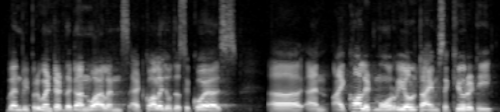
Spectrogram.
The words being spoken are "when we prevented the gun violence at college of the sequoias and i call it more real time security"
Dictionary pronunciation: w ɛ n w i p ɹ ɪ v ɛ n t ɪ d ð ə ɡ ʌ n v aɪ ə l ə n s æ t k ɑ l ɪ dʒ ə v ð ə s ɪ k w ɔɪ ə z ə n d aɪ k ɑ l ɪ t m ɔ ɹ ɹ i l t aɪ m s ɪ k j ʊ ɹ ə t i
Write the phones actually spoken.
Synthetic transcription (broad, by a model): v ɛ n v i p ɹ ɪ v ɛ n t ɪ d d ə ɡ ʌ n v aɪ ə l ə n s æ t k ɑ l ɪ dʒ ə v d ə s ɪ k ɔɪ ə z ə n d aɪ k ɑ l ɪ t m ɔ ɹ ɹ i l t aɪ m s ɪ k j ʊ ɹ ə t i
